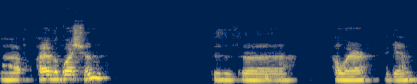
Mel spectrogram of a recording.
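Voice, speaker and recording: A man talks at a very slow pace with long, frequent pauses. His voice is medium in pitch, somewhat breathy, with ordinary pitch variation. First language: not English. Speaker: community member asking questions. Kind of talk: question on community call. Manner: halting.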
